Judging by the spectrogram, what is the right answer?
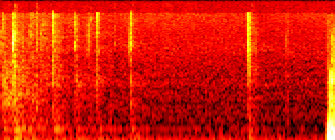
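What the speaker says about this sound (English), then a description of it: "Oh, I'm typing it wrong." A computer keyboard is tapped in a quiet room during game development, a few scattered soft keystrokes early on, then a pause, one more click and a sudden louder burst at the very end.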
